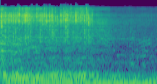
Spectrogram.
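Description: Loud, deep bass rumble from a light show's soundtrack played over outdoor loudspeakers, with a high hiss that fades out about one and a half seconds in.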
